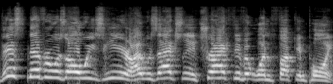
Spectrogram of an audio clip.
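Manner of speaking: very loud, shrill, high-pitched outburst. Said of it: "Sorry about your ears".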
